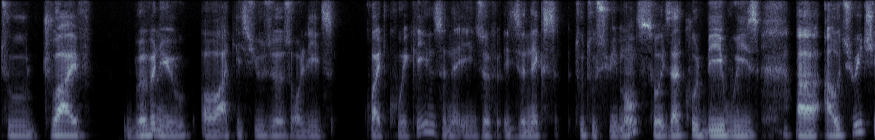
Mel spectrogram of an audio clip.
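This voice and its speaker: A man from France, a marketing agency co-founder, answering interview questions in a relaxed way with frequent fillers and restarts. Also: fairly low pitch. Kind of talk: casual interview talk. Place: Taiwan.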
